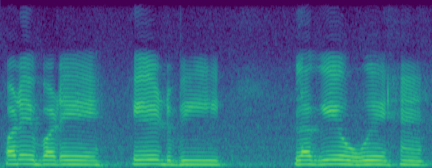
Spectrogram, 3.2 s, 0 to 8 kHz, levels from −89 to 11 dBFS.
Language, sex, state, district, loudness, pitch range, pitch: Hindi, female, Haryana, Rohtak, -13 LUFS, 190-205 Hz, 195 Hz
